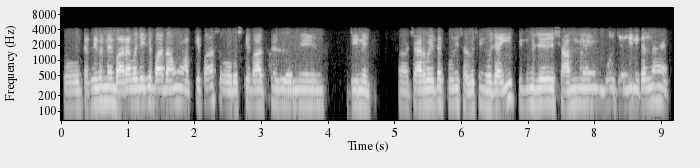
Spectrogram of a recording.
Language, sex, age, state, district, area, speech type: Hindi, male, 45-60, Madhya Pradesh, Hoshangabad, rural, conversation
